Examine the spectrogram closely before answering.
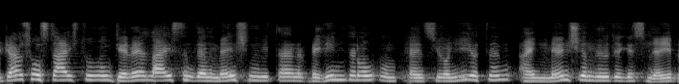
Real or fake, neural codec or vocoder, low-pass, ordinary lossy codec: fake; codec, 16 kHz in and 24 kHz out, 0.6 kbps, FireRedTTS-2 codec; 7.2 kHz; none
